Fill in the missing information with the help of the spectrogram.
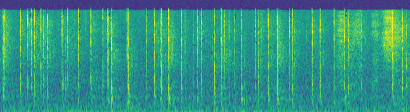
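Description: Long nails tap quickly on the sides of a standing medium plastic yogurt tub, with some tapping near the lid. The result is a dense, quiet stream of short, bright, clicky taps that die away almost instantly, over a steady low background rumble.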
